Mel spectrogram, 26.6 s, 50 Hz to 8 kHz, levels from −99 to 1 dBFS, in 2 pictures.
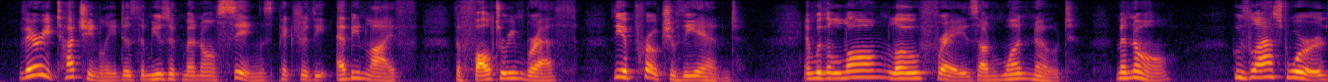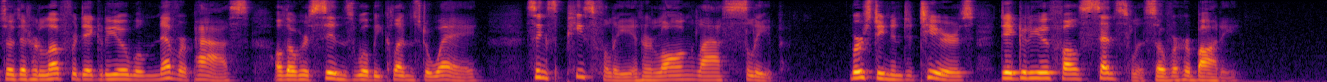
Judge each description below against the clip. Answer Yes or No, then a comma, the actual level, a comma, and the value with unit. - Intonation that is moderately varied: No, wide, 6.3 semitones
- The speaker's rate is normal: Yes, average, 150 wpm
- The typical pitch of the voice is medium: Yes, medium, 155 Hz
